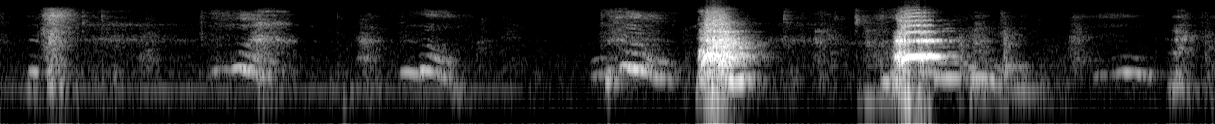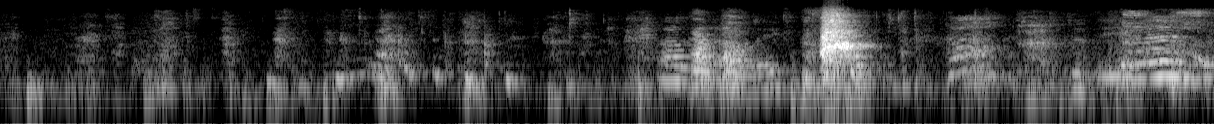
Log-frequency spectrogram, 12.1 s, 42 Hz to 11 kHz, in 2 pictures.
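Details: Toy poodle Holly and a miniature poodle puppy, Ollie, playing together for the first time; three loud, sharp barks near 3.5, 4.5 and 10 seconds, with softer scuffling play noises and a woman talking throughout.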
